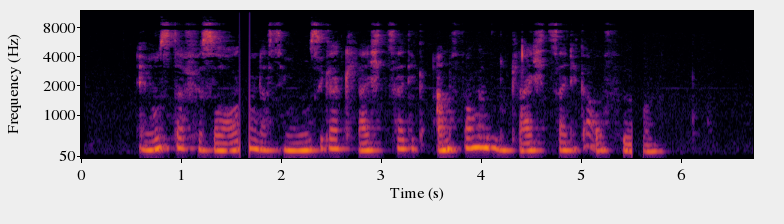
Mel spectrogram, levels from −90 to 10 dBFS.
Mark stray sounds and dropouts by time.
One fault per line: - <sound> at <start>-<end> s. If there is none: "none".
- dropout at 1.6-1.7 s
- dropout at 5.5-5.6 s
